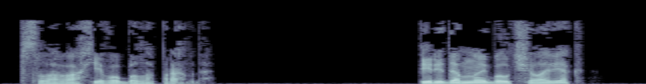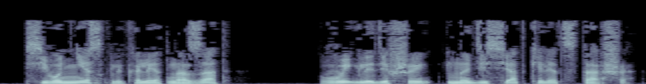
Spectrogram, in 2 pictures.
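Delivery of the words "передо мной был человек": plain reading voice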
